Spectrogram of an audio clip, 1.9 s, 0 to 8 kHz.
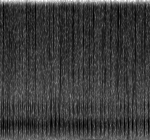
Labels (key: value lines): label: biophony, rattle
recorder: SoundTrap 500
